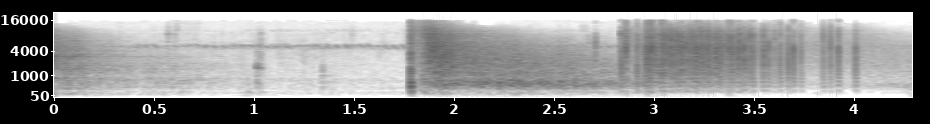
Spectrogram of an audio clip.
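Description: Consumer fireworks going off: a sharp bang at the start followed by a fading hiss, then another sharp bang a little under two seconds in and about two seconds of loud hissing with scattered crackles.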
